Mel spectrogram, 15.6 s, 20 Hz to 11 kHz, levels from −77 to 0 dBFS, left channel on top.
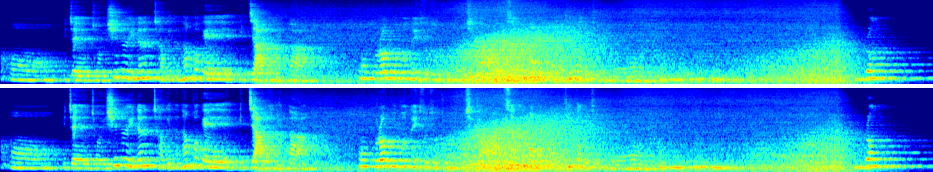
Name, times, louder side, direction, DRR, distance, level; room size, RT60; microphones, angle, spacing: voice 1, 0.2-0.8 1.1-3.9 4.1-5.2 6.0-10.8 14.4-14.6, right 1 dB, 75° right, -1 dB, 1.1 m, -26 dB
sound 1, 4.2-14.0, equal, ahead, 1.1 m, -28 dB
voice 2, 11.0-12.3 13.5-14.5, right 3 dB, 30° right, 3 dB, 0.3 m, -31 dB
8.4 x 8.0 x 2.7 m, 2.3 s
head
